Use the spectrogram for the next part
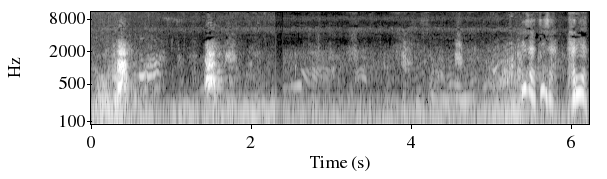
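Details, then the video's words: Jealous Jindo dogs on a Busan walk: two loud barks a second apart, then a pause and soft rising whimpers and yips building toward the end, with a person calling encouragement. "댕댕이들의 질투"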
